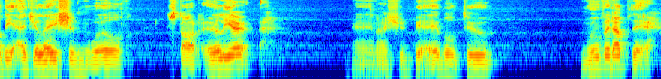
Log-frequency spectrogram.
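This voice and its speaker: A man with a husky, slightly breathy voice talks through a piece of software at an unhurried, unhurried pace. He thinks aloud as he clicks around, slipping in relaxed, dry jokes along the way. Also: on the low side. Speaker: software reviewer and channel host. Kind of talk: casual screencast walkthrough.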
